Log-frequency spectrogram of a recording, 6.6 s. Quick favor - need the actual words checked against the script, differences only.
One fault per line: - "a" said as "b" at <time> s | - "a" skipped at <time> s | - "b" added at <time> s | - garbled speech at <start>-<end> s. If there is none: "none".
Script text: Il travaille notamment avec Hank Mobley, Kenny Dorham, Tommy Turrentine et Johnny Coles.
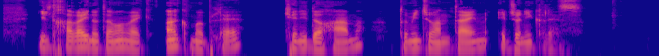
none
